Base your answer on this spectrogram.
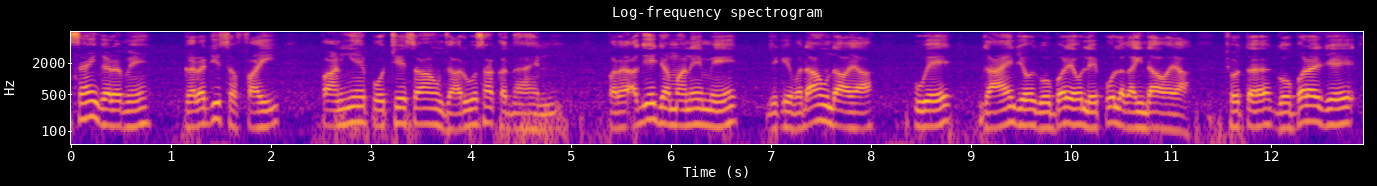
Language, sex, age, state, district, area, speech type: Sindhi, male, 30-45, Maharashtra, Thane, rural, spontaneous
